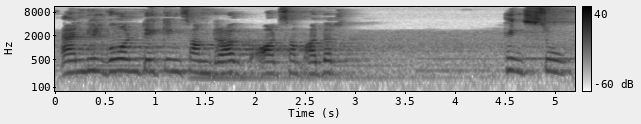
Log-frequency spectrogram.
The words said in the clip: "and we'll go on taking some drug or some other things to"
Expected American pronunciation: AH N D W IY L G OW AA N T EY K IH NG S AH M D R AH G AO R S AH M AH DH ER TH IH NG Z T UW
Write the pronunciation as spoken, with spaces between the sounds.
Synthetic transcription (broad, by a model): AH N D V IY L G OW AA N T EY K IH NG S AH M D R AH G AO R S AH M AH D ER T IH NG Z T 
